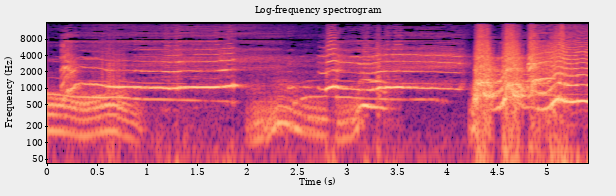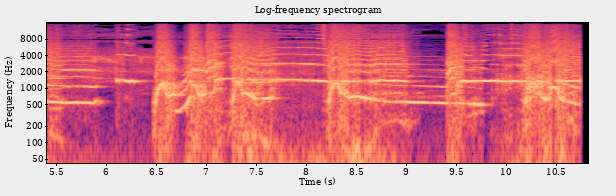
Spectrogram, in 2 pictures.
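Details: Chihuahua howling, or singing, in bed indoors: a run of wavering tonal howls that rise, dip and bend, broken by short gaps and a few sharp yips, some notes held for about two seconds.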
